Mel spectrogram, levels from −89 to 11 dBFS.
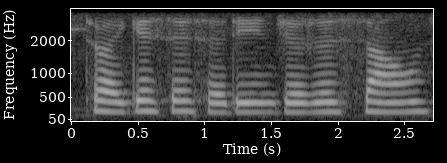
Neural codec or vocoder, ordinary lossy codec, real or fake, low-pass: none; none; real; 3.6 kHz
